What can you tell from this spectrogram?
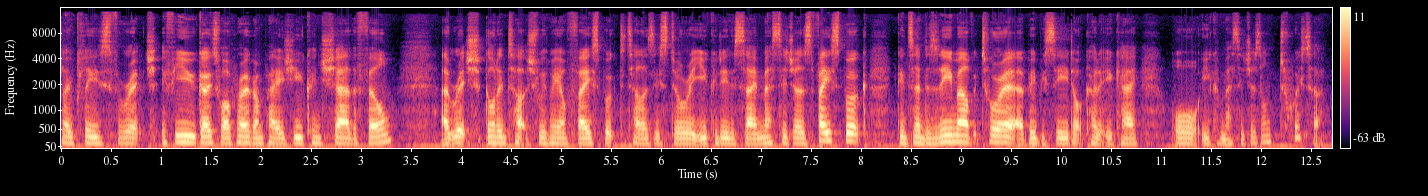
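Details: Adult presenter speaking; Normal fluent speech.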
